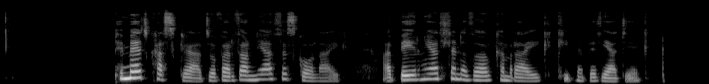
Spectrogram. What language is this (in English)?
Welsh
